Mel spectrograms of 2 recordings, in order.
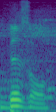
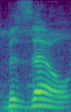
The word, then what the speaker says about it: Bizzell: I wanted to make sure I got the pronunciation correct. And she says, yeah, a lot of people say Bizzle. And then it was Fashizzle and all kinds of stuff came after that. But Bizzell, Grace Bizzell, she's 5'6" and a senior.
